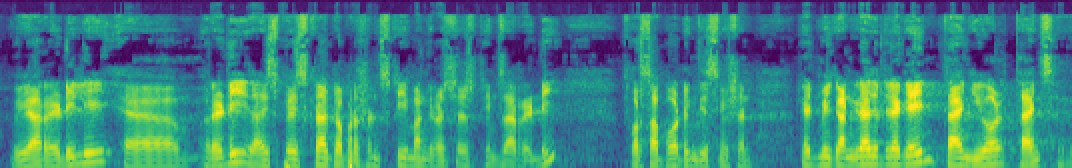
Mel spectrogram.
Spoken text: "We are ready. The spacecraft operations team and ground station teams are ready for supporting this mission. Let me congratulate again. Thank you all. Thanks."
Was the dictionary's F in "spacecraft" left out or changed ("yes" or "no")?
yes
